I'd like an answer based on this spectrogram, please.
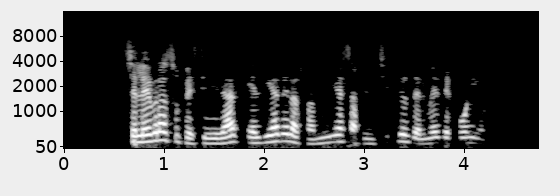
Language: Spanish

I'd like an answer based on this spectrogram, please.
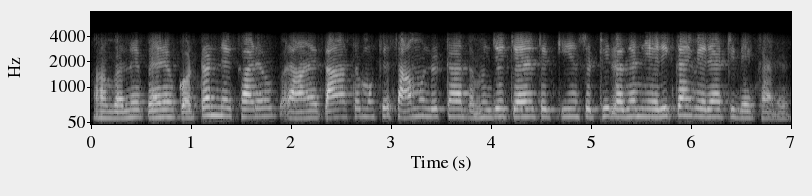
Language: Sindhi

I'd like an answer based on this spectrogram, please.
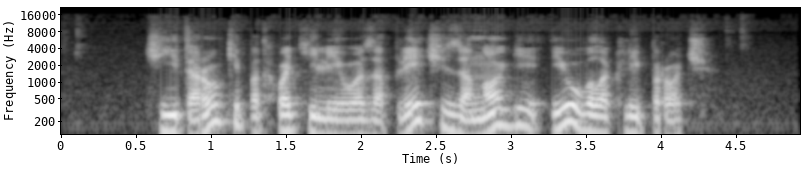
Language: Russian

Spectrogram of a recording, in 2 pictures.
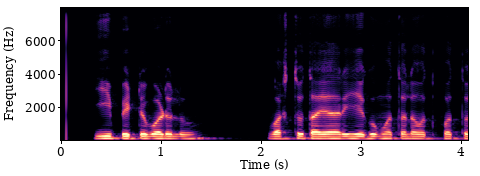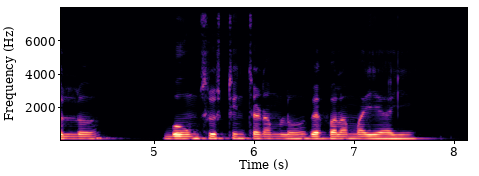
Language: Telugu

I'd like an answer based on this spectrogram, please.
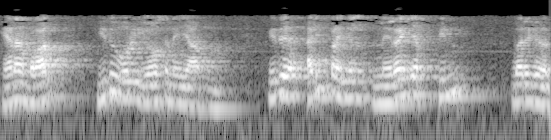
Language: Tamil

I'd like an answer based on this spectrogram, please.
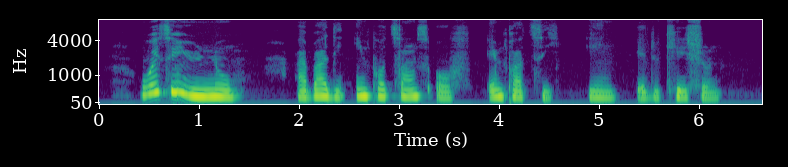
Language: Nigerian Pidgin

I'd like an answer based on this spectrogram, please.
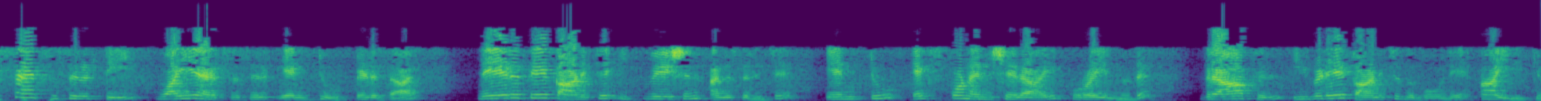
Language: Malayalam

